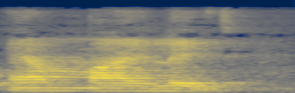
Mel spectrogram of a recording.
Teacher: nesse caso emenda as 2 palavras e a próxima é uma vogal, então fica fácil para nós.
